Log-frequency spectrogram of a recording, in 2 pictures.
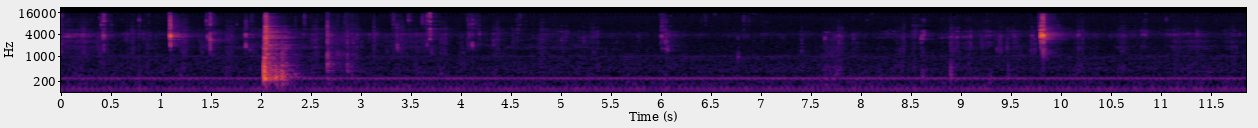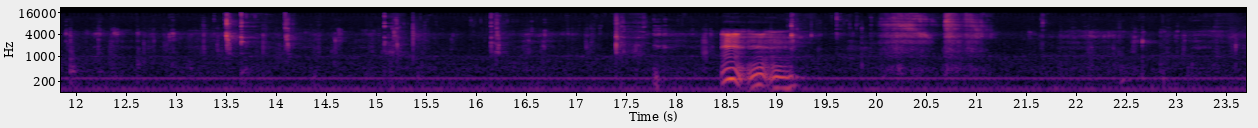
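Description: Close-up chewing and lip-smacking of a person eating a shrimp, sausage and cabbage stir fry, with small wet clicks throughout. A short hummed 'mm' comes about eighteen seconds in, and a faint steady hum sits underneath.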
